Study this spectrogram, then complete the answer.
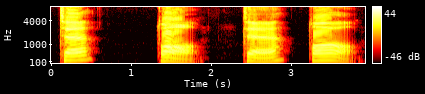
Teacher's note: The sound Ta is like a dark T. Almost the same place of articulation, but it's dark.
